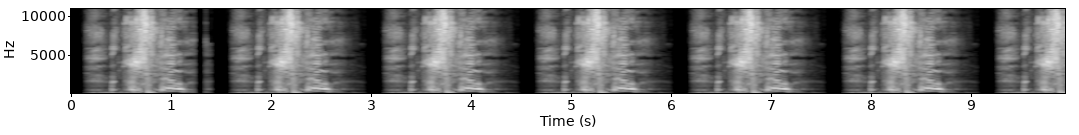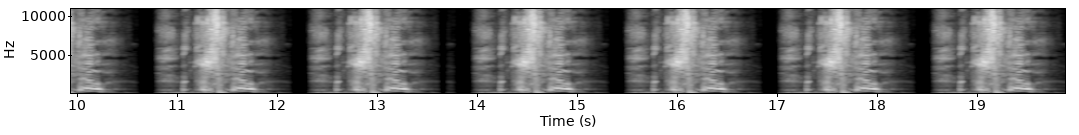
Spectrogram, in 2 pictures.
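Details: Sneeze recorded on camera and edited into a 3½-minute loop, hashtags mention allergies and a Black woman: one sharp 'achoo' sneeze repeated roughly 13 times.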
